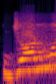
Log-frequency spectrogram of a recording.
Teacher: যখন আমরা জন্ম উচ্চারণ করছি তখন ন এর সঙ্গে কিন্তু কোন স্বরধ্বনি আসছে না যখনই যুক্ত ব্যঞ্জন ভেঙে ন আর ম আলাদা হয়ে যাচ্ছে তখনই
